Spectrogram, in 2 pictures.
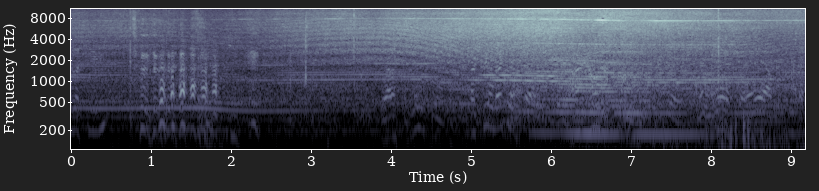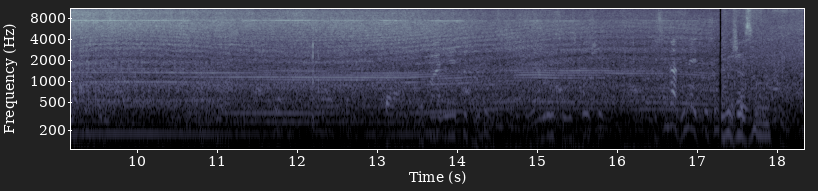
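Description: A model plane's engine buzzes overhead, growing louder as it passes close and then fading into the distance.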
